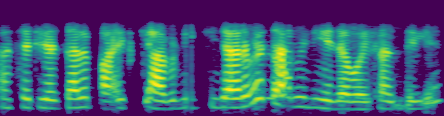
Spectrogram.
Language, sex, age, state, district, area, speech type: Bengali, female, 18-30, West Bengal, Jalpaiguri, rural, conversation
